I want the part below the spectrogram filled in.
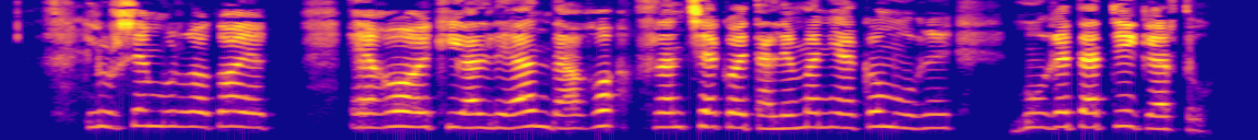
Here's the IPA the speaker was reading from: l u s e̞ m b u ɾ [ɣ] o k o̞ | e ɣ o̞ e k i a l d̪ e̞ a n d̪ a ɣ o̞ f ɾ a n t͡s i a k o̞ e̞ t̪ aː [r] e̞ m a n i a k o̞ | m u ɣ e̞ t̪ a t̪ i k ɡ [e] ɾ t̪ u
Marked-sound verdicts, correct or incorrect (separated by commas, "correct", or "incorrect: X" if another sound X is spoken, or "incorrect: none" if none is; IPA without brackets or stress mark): correct, incorrect: l, correct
